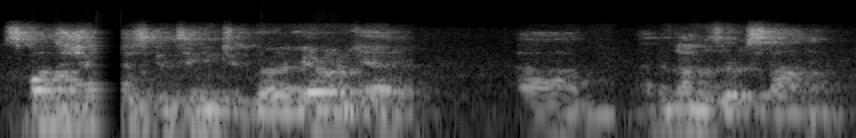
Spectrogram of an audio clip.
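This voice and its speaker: Middle-aged man, panel guest, halting with ums; dull, echoey recording. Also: mid-range voice, fairly even intonation, dark tone, a little hiss or hum. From southern Africa. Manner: thoughtful, many ums and restarts. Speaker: panel guest, sustainability consultant. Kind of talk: talk at a live event. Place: event room with an audience. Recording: echoey, distant, muffled room recording.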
